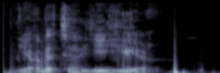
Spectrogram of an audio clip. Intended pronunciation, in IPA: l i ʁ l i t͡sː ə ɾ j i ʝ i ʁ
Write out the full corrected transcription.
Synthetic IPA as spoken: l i ʁ l æ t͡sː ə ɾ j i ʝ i ʁ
